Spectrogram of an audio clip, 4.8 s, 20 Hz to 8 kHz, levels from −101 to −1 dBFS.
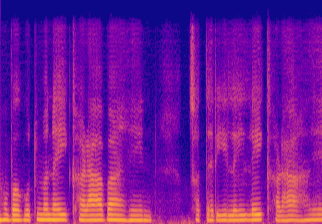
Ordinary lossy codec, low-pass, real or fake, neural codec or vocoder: Opus, 64 kbps; 7.2 kHz; fake; codec, 16 kHz, 0.7 kbps, FocalCodec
